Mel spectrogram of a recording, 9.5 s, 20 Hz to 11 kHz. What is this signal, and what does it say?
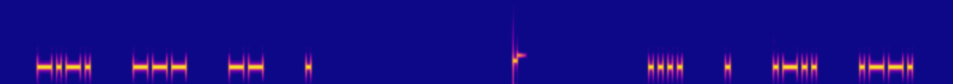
Morse code, heard as a keyed tone, about 25 wpm, spaced as for 14 wpm, 700 Hz. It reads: COME HELP
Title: 3x Character Spacing - Top 300 Words - 25wpm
